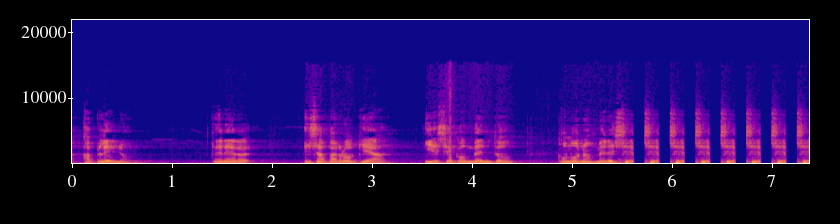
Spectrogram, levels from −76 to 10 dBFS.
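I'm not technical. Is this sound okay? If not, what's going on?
No. From about 5.62 s to the very end there's a stutter with silent gaps: a short 0.14-second snippet repeats seven times, each followed by about 0.12 seconds of dead silence. Most likely the playback stalled and kept replaying its last fragment, so the real audio there is lost.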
